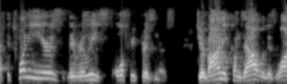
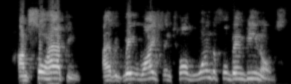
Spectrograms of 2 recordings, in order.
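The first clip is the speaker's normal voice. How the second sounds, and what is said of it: Put-on Italian accent. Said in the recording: “in his Italian accent”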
